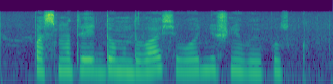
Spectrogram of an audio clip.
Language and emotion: Russian, neutral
